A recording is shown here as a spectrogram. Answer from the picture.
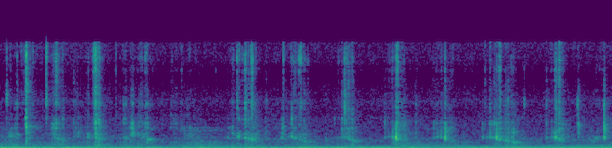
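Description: Maltese dog chewing a crunchy peanut butter cookie: a faint, irregular run of small crisp crunches and mouth clicks.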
